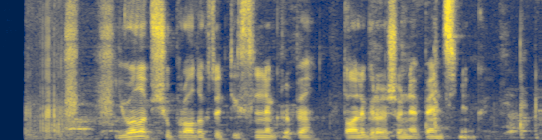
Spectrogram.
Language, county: Lithuanian, Vilnius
